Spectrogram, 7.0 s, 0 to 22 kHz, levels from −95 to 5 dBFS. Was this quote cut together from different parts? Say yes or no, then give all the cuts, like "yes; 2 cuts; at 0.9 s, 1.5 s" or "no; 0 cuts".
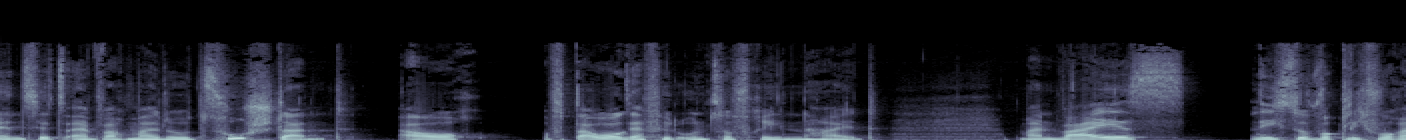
yes; 3 cuts; at 1.0 s, 2.0 s, 3.1 s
